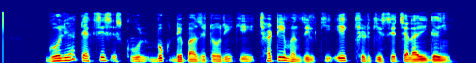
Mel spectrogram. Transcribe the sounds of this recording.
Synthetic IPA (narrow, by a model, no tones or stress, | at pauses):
ɡoːlijãʈɛːksɪsɪskuːlbʊkɖɪpaːzɪʈoːɾikit͡ʃʰɐʈimɐ̃nzɪlkiʔeːkʰːɪɽkiset͡ʃɐlaːiɡɐiː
